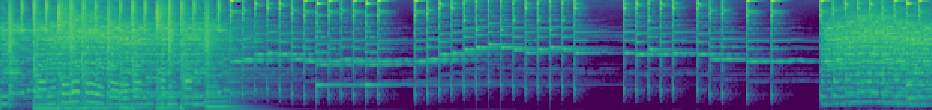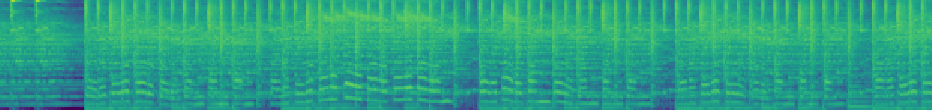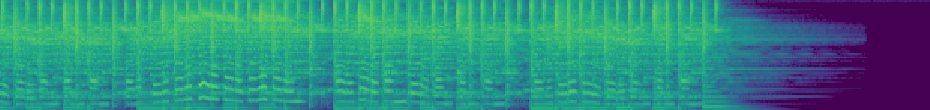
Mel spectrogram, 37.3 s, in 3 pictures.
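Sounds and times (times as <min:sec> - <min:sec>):
bhangra music: 0:00.0 - 0:05.2, 0:11.0 - 0:34.7.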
